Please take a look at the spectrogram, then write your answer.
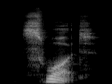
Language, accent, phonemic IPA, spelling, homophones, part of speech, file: English, Australia, /swɔt/, swot, swat, verb / noun, En-au-swot.ogg
- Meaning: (verb) To study with effort or determination; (noun) 1. One who swots; a boffin, nerd, or smart aleck 2. Work 3. Vigorous study at an educational institution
